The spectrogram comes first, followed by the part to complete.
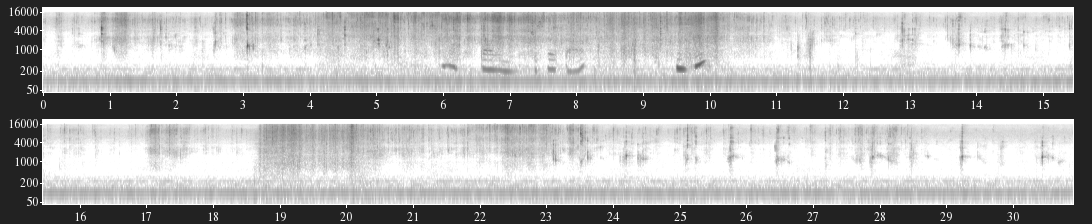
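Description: Close-miked ASMR sounds of a mimed dental scaling: scattered soft clicks and crunches with two longer hissing scrapes, the loudest clicks about ten seconds in, over a steady low hum.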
